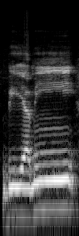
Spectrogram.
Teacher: یا ساکین ہے، یا ساکن سے پہلے زیر ہے، یا مدہ ہوگی، یا مدہ کو تھوڑا کھینچ کر پڑھیں گے بیمی، نون زیر نی، نون کے نیچے زیر ہے، زیر کو جلدی پڑھیں گے، تھوڑا بھی نہ کھینچیں گے، زیر کی آواز نیچے کو جاتی ہے۔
